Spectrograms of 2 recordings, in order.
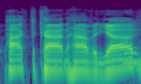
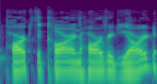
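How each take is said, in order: First: It has a Boston accent, dropping the R sounds. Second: It has a Western Pennsylvania accent, with hard R's.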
